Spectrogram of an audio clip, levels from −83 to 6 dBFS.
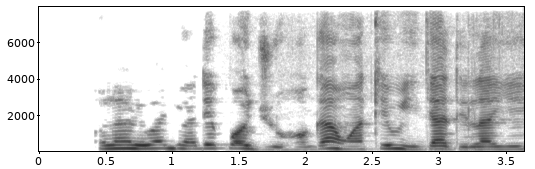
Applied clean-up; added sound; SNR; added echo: none; none; none; none.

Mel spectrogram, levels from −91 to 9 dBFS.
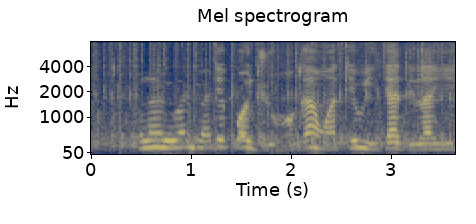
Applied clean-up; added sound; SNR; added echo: none; Rain; 13 dB; none.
